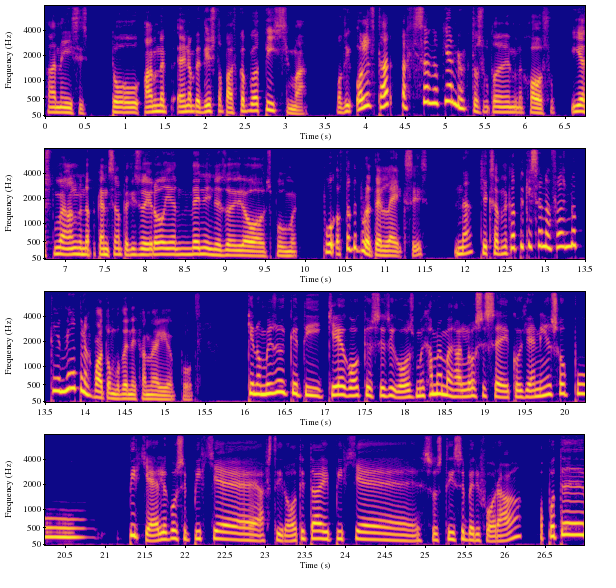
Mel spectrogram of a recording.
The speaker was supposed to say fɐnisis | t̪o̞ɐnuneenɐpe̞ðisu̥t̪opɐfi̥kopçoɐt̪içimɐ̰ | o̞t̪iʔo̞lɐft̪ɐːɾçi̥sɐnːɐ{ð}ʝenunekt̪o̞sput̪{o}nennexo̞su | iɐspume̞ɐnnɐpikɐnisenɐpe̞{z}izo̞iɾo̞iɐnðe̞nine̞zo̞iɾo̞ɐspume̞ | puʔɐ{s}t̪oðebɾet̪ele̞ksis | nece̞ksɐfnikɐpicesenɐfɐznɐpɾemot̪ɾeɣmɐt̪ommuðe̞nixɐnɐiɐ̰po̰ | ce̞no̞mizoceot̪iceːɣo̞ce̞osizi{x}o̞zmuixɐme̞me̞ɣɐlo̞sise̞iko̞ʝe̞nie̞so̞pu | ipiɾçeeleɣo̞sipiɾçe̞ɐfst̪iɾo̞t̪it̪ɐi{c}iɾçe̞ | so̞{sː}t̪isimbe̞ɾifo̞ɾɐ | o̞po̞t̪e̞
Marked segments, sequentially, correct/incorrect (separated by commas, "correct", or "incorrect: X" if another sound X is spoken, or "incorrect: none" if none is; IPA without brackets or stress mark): incorrect: v, correct, incorrect: ð, incorrect: f, incorrect: ɣ, incorrect: p, incorrect: s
